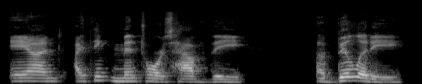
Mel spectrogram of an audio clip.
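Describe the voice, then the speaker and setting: Speaking at a very slow pace, a man with an American accent uses a fairly high pitch and ordinary pitch variation. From Florida, US. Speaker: author and mentorship expert. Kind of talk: webinar interview. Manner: over-enunciated.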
